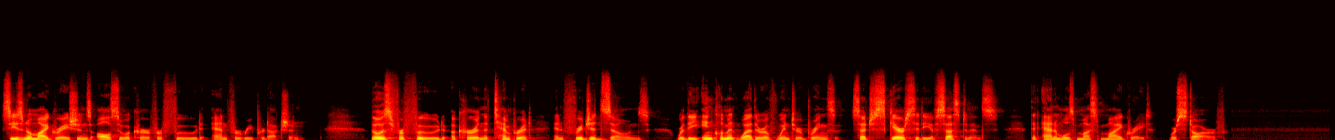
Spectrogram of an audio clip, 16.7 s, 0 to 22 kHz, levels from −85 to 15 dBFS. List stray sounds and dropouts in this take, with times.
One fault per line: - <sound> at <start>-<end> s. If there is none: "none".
none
